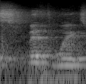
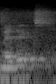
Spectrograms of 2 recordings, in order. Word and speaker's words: Smithwick's: Smith, it's Smithwick's, but it's pronounced Smittix. Smittix, okay. Yeah. My mom was like, she went to Ireland, I was like, yeah, it's not pronounced Smithwick's, it's Smittix.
